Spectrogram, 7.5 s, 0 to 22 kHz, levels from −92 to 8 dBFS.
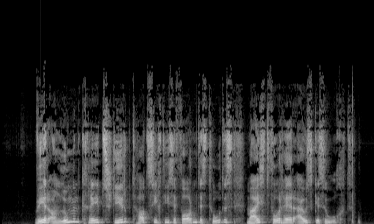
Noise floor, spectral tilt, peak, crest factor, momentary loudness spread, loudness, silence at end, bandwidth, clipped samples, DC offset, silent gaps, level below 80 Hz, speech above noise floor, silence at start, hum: -69 dBFS; -4 dB/octave; 0 dBFS; 20 dB; 10 LU; -19 LUFS; 0.45 s; 15 kHz; under 0.1%; under 0.1%; none; -58 dBFS; 50 dB; 0.7 s; none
